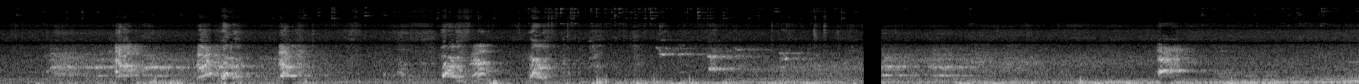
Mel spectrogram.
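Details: Big dogs playing outside on 7.5.10: loud barks come in clustered bursts through the first six seconds, mixed with short yips and whiny tones. A brief dropout follows, then one more sharp bark near the end over a rumbling outdoor background.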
